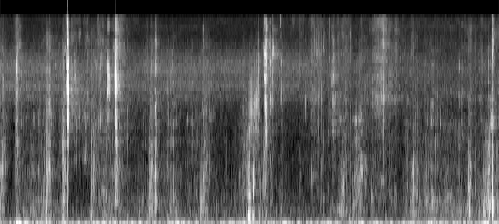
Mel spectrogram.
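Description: Close-miked biting and chewing of a soft dumpling dipped in sauce, with irregular sharp mouth clicks and smacks a few times a second.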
